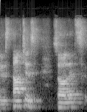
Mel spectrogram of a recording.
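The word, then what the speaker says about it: Tacky's: learned a new thing ah so the proper pronunciation is touches so let's call it the touches revolve the study of an atlantic slave war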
